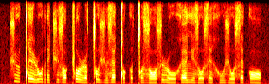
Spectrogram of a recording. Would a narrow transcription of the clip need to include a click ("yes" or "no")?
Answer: yes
